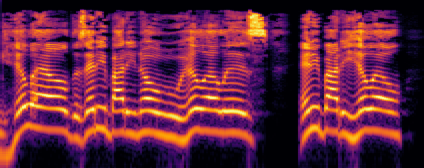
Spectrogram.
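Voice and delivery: put-on yelling. Telling the story of a man calling for hillel at the bathhouse: retelling a yell. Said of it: "he starts yelling".

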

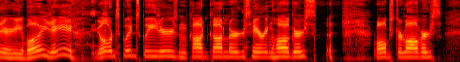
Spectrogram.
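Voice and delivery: high-pitched put-on Eastern Canadian accent. Imitating how some people from Eastern Canada talk, put-on Eastern Canadian accent. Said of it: "You're talking like this".

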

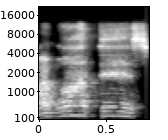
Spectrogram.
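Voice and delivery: wild, high, maniacal yelling. Retelling a fight, imitating his own yelling at the man on the ground. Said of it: "I kept yelling at him".

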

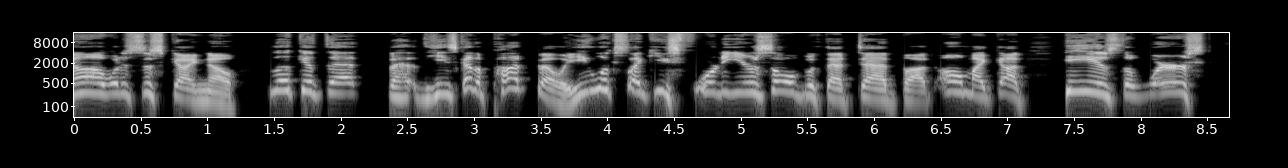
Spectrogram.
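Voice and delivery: mock very high, shrill, berating heckler's yell. Retelling how a guy reacts to a teammate ripping another apart, imitating someone yelling. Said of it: "he just starts yelling".

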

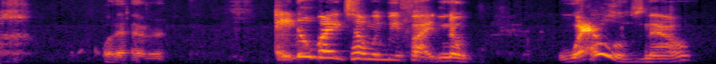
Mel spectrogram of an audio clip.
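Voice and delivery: lively, high, swooping character voice with swinging pitch. Voicing Batty closing the book on hearing howls: Batty's voice. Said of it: "he puts a little dog there and it's like".

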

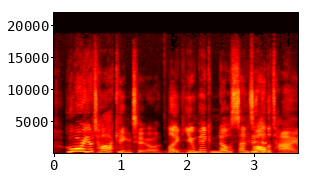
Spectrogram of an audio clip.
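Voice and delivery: put-on high, loud shouted outburst. Retelling a film scene where Truman yells at his wife: imitating Truman yelling. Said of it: "he just yells at her".

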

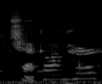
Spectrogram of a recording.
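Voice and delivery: very soft, hushed, very quiet half-whisper. In the game, a player asks the others about helping her: half-whispering. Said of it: "I'm gonna whisper that".

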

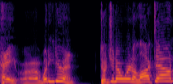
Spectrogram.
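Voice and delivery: tiny, very high little gnome voice calling out. As a gnome calling out to those going past the offices, use a small, tiny gnome voice. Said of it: "a small, tiny voice calls out".

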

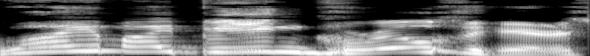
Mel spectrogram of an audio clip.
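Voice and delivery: put-on very high, upset voice. Retelling a character's protest at being questioned: imitating an upset character. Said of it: "She got so upset at him".

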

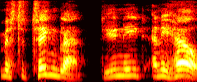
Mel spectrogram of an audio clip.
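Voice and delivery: loud, high calling out, voice carrying. Calling to a person in there who seems to be chasing something, calling out loudly. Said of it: "I'm going to say quite loudly".

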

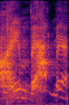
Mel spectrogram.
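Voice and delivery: very high, loud cartoon-like voice, trying to sound tough. Mocking a man's failed attempt at a Batman growl, sounding like Marge Simpson. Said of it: "He just sounds like Marge Simpson".

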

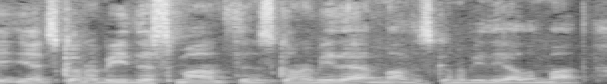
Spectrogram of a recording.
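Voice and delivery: plain

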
